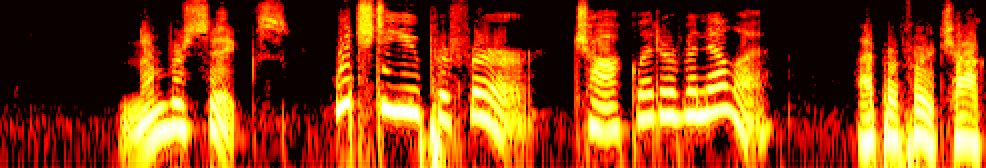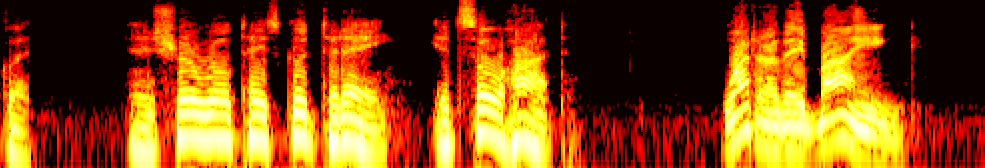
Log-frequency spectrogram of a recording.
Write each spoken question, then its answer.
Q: What are they buying?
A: They're buying ice cream.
